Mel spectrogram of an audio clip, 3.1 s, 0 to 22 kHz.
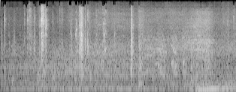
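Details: V6 roadster starting: brief cranking whirr, catches cleanly at about two and a half seconds and settles into steady idle; healthy start.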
